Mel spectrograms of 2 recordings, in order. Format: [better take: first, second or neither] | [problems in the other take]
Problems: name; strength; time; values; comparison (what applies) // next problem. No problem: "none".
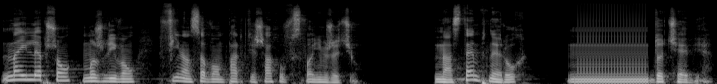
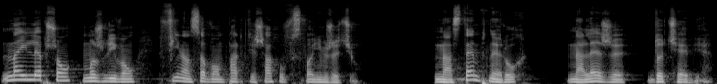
second | audio freezing; at 6 s for 0.5 s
